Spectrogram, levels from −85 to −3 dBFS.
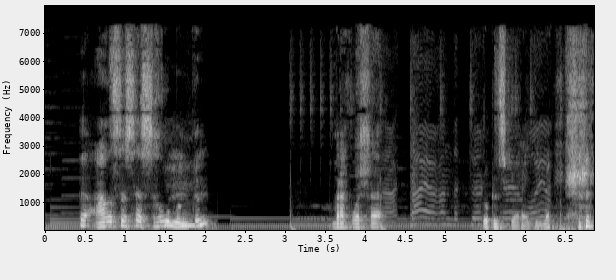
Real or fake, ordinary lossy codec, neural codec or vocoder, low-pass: real; AAC, 32 kbps; none; 7.2 kHz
